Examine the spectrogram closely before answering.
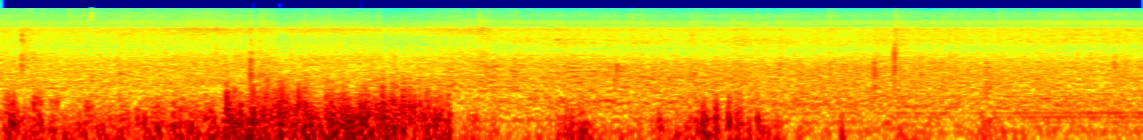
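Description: A wildfire roars and crackles close by.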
